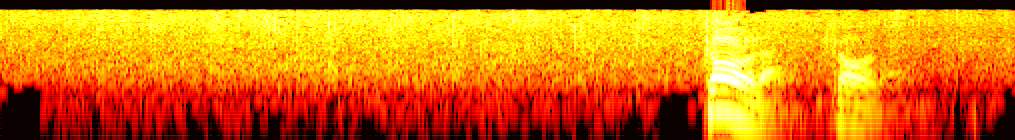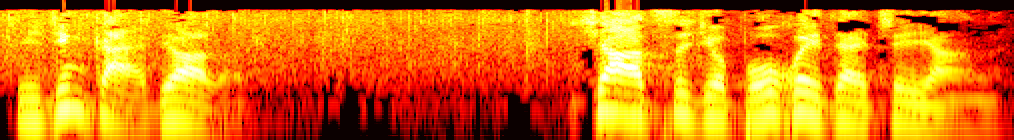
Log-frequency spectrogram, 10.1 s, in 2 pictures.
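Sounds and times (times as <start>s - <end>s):
loud applause from a large crowd: 0.0s - 8.8s
speech: 3.6s - 4.6s, 5.2s - 6.4s, 8.0s - 10.1s.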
